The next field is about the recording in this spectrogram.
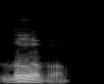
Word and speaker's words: Louisville: Who the hell thought Louisville? Yes, I'm saying it right.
